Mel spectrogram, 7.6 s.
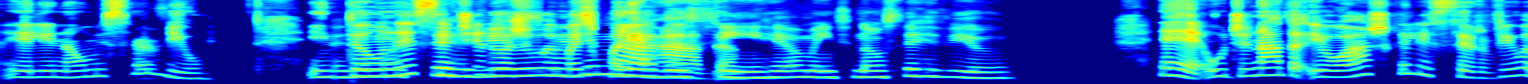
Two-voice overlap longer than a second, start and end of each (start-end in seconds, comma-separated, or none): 1.6-3.7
